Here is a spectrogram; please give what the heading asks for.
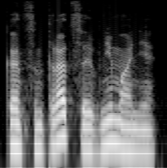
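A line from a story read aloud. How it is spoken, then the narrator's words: Calm. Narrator (Russian): спокойно произнес мастер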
